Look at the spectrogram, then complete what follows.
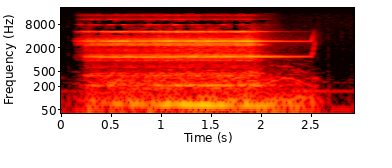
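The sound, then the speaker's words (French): A school bell rings the 10:30 bell loudly and continuously for about two and a half seconds, a bright, buzzing metallic clatter that holds steady and then stops abruptly, with no voices. “Leur conversation est subitement interrompue par la sonnerie de 10h30.”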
